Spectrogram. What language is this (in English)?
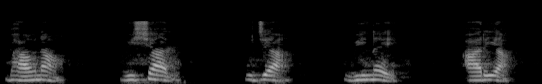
Marathi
